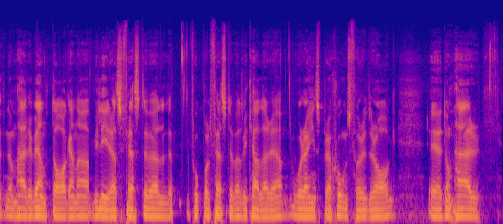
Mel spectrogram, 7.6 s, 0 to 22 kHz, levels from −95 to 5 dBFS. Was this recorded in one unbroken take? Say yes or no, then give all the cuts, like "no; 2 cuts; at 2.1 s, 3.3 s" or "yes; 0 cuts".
no; 2 cuts; at 1.3 s, 3.6 s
